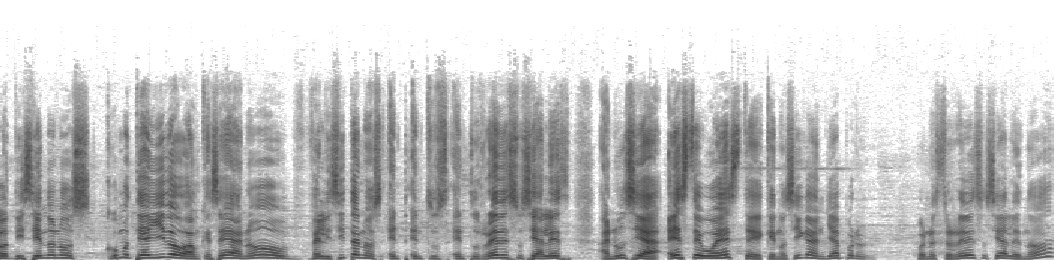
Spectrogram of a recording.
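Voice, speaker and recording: At a fairly slow pace, a man speaks with a high pitch. His pitch variation is ordinary. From Mexico City. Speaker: stand-up comedian and podcast host. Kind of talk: casual comedic chat. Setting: bar.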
